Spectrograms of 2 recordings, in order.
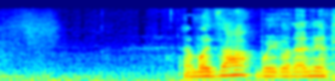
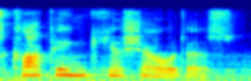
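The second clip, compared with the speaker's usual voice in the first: ordinary delivery, nothing marked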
